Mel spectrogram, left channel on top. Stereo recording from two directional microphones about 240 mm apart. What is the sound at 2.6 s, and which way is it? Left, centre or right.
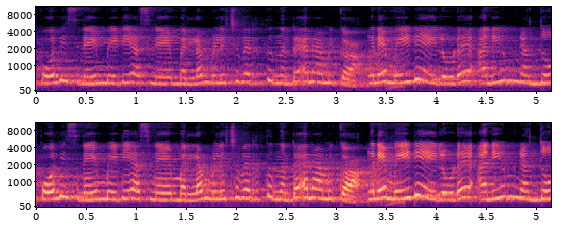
Speech, right.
